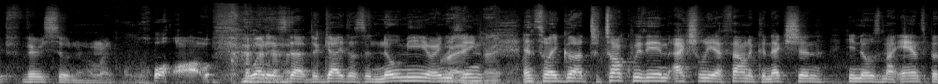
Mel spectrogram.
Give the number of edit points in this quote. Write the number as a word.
zero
